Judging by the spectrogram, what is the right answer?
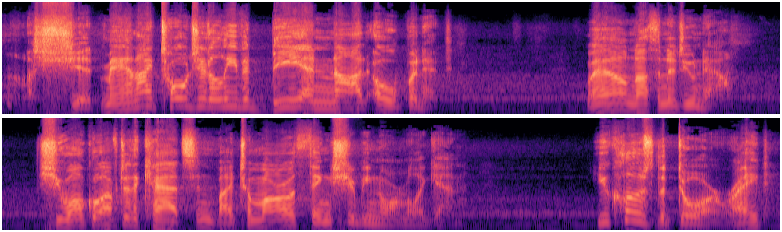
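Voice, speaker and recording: A man's voice: mid-range voice, big pitch swings, moderate pace, bright, forceful tone. A man voicing his evasive friend who speaks casually and matter-of-factly about strange events. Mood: uneasy. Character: evasive male homeowner friend, uneasy.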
